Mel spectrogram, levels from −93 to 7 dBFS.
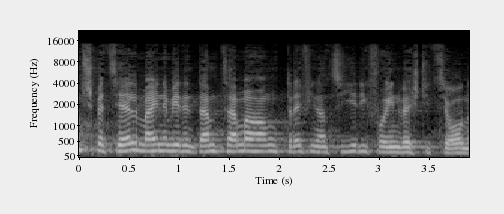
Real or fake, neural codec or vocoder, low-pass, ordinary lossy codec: real; none; 14.4 kHz; none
